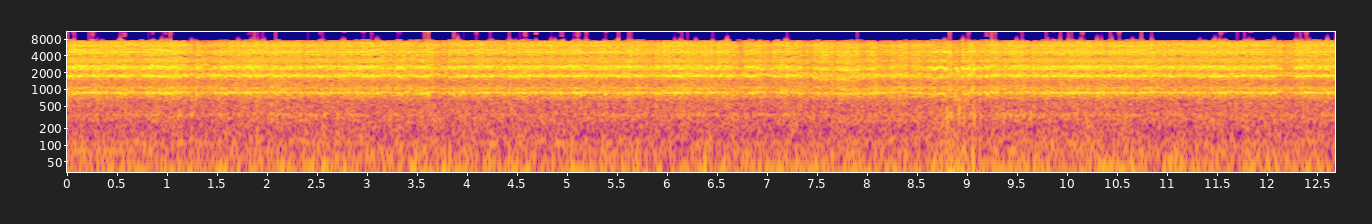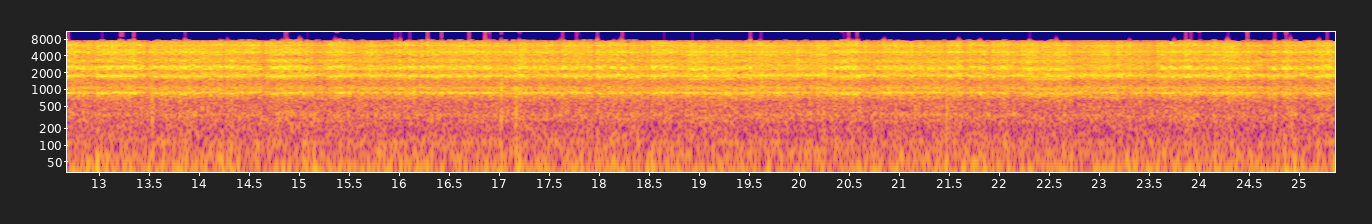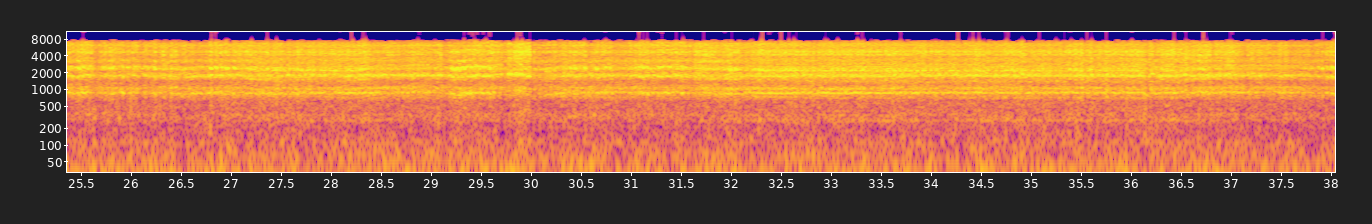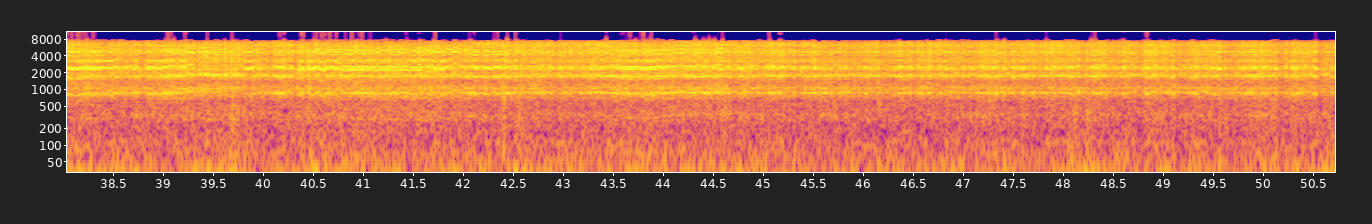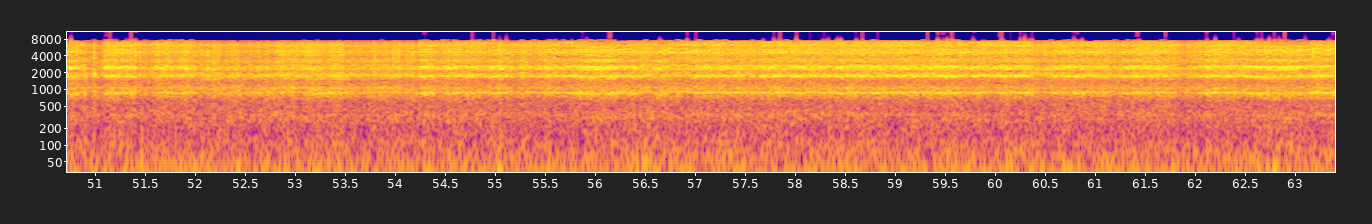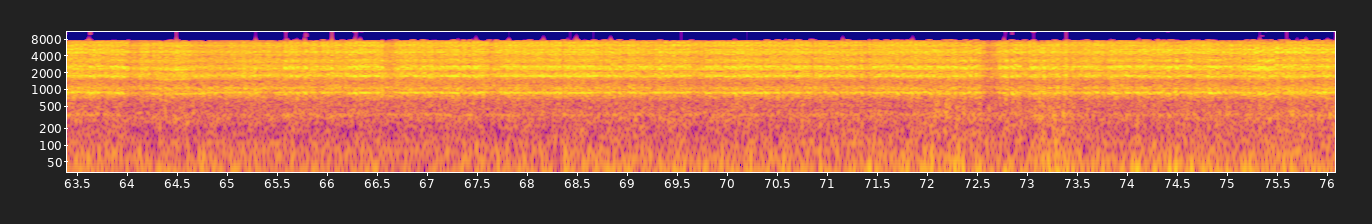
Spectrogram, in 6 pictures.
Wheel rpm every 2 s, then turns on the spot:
240, 230, 230, 230, 220, 240, 240, 230, 230, 230, 230, 230, 230, 220, 220, 230, 210, 210, 220, 230, 210, 230, 230, 230, 230, 230, 230, 230, 230, 230, 240, 230, 230, 230, 230, 230, 240, 230.
none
